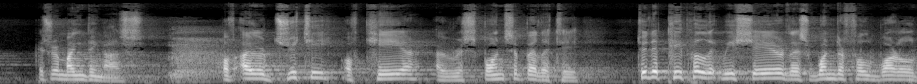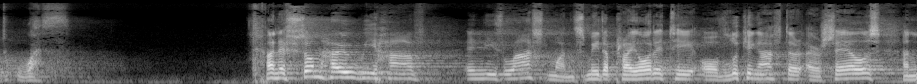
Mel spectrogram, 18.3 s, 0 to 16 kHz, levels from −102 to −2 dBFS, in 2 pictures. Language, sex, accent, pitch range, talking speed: English, male, British, 110-160 Hz, 120 wpm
